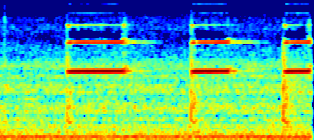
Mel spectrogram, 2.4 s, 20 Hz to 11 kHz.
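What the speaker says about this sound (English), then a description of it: "I'm using a Southwire continuity meter to see." A Southwire continuity meter beeps three times in a steady rhythm, each tone lasting about half a second, as it tests the defroster grid on the rear window of a 2015 Chevrolet Tahoe, with a low background hum between beeps.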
